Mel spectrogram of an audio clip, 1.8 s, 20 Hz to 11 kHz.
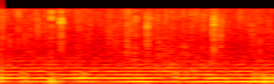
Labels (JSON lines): {"label": "biophony, midshipman", "recorder": "SoundTrap 500"}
